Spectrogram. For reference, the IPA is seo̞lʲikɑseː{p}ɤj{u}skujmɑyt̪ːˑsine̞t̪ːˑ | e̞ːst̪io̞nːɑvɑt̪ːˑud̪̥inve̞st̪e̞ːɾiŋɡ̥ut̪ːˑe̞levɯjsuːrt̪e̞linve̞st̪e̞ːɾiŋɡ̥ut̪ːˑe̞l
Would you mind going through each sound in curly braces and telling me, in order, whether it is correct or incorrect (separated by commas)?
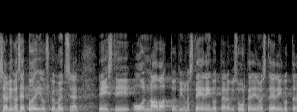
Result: correct, correct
